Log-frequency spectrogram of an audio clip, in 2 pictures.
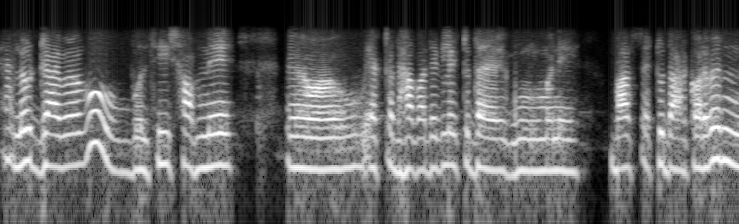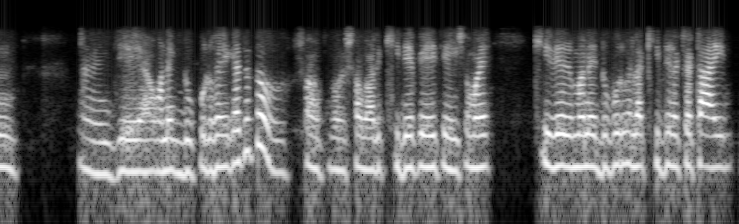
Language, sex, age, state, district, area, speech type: Bengali, female, 30-45, West Bengal, Darjeeling, urban, conversation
